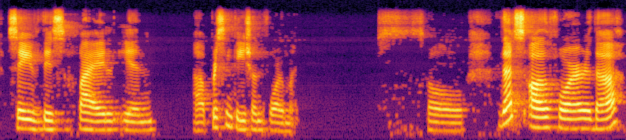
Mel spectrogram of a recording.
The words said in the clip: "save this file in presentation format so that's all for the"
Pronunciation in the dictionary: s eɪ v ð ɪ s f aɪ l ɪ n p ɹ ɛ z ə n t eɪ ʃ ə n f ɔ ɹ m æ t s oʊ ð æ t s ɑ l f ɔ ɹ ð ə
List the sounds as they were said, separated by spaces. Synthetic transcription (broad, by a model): s eɪ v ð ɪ s f aɪ l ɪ n p ɹ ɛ s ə n t eɪ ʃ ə n f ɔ ɹ m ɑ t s oʊ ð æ t s ɑ l f ɔ ɹ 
